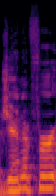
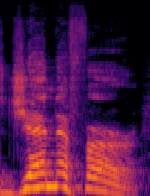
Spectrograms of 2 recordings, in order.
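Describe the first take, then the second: First: The name is said at ordinary speed and volume. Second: The name is said more slowly and more loudly. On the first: The question is asked for the first time. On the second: The listener did not recognize the name.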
